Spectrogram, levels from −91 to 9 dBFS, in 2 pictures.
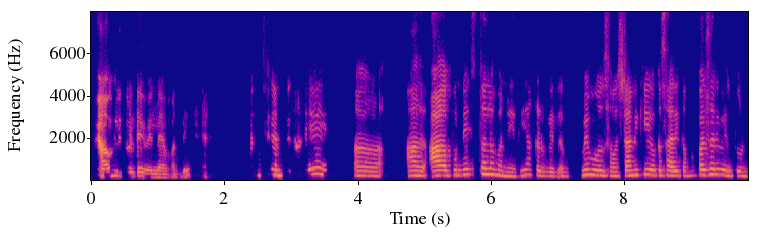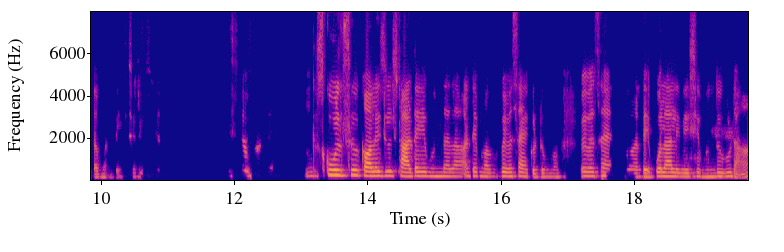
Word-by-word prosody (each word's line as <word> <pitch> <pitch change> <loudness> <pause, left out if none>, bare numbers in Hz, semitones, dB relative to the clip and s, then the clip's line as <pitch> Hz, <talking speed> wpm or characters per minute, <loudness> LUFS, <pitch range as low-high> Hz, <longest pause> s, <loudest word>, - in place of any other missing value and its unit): ఫ్యామిలీతోటే 195 0 +4
వెళ్ళాం 155 -2 -6
అండి, - - -11 1.0
మంచిగా 250 +1 -9
అనిపిస్తదండి. 405 - -4 0.7
ఆహ్, 210 -2 -3 0.5
అ - - +3 0.3
ఆ - - +10 0.2
పుణ్యస్థలం 270 +3 0
అనేది, 195 +1 -5
అక్కడ 230 -3 -3
వెళ్ళాం. 190 0 -7 0.3
మేము 255 -1 +1 0.2
సంవత్సరానికి 230 +5 -1
ఒకసారి 230 -2 +1
కంపల్సరీ 250 +6 0
వెళ్తూ 220 -2 -5
ఉంటామండి 160 -4 -11 0.2
శ్రీశైలం. 175 - -22 1.1
ఇష్టమండి. - - -12 0.7
ఇంకా 205 0 -10
స్కూల్సు, 245 -1 +6 0.2
కాలేజీలు 210 0 +6
స్టార్ట్ 190 -1 +5
అయ్యే 200 0 +1
ముందలా, 185 -1 -1
అంటే 195 +1 -3
మా 180 - -1 0.2
వ్యవసాయ 190 -1 0
కుటుంబం. 165 0 -8 0.4
వ్యవసాయం 195 -1 -2 0.4
అంటే 165 0 +1
పొలాలు 185 -2 +3
వేసే 170 +1 -3
ముందు 165 +2 0
కూడా 175 -5 -2
205 Hz, 110 wpm, -22 LUFS, 185-230 Hz, 1.1 s, ఆ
